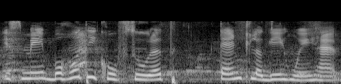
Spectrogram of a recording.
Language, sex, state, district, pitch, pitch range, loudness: Hindi, female, Punjab, Fazilka, 245 Hz, 215-275 Hz, -16 LUFS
